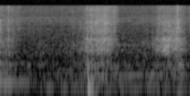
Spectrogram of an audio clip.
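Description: A plastic plant pot knocks as it is set down on a hard table.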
